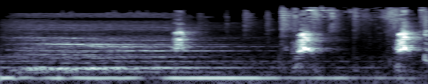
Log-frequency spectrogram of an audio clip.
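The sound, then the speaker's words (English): A dog named Fred barks three times, spaced about a second apart, each a short sharp bark at moderate volume over a steady low background hum. “Tim and Angel Hiddingfold Clark are the current owners of Josie's dog, Fred.”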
